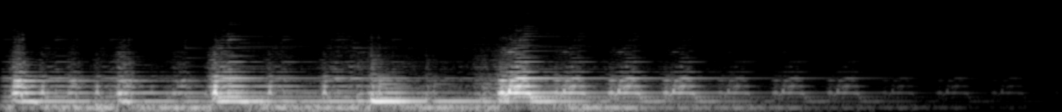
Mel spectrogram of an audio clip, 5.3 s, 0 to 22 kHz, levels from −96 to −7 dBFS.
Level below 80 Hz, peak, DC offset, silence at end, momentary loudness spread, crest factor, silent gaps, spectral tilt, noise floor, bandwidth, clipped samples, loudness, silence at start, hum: -54 dBFS; -6 dBFS; under 0.1%; 1.6 s; 17 LU; 22 dB; none; -10.5 dB/octave; -83 dBFS; 4 kHz; under 0.1%; -26 LUFS; 0 s; none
